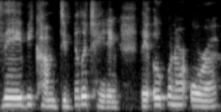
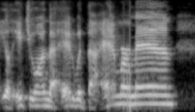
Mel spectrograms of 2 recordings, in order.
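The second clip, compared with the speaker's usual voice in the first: put-on Latin American accent in preacher style. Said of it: "I'm doing an impression of him".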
